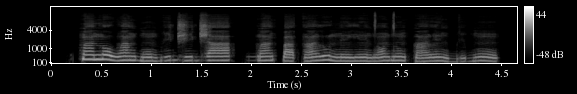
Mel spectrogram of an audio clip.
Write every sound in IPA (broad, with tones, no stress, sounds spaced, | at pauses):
k͡p ã˦ n ɔ˦˨ w ã˧ ɡ͡b ũ˨ b i˨˦ d͡ʒ i˧ d͡ʒ a˦ | ɡ͡b ã˧ k͡p a˨ k ã˨˦ l u˦˨ n ĩ˨ j ĩ˨ d ɔ̃˨˦ d ũ˦˨ k͡p ã˨˦ l ĩ˦˨ ɡ͡b i˨˦ b ũ˦˨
